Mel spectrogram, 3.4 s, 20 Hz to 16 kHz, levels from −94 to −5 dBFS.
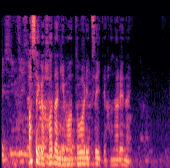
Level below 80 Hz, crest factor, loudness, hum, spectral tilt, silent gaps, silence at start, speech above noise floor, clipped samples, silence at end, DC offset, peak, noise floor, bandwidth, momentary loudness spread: -46 dBFS; 18 dB; -18 LUFS; none; -5.5 dB/octave; none; 0.05 s; 32 dB; under 0.1%; 0.8 s; under 0.1%; 0 dBFS; -50 dBFS; 12 kHz; 13 LU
